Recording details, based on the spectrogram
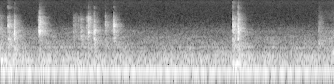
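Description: Faint keystrokes on a computer keyboard: a few quick clustered taps, a pause, then a couple more isolated clicks over a low steady hum.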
